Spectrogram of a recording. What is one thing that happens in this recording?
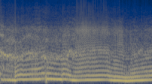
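Tyres screech on pavement as a car slides.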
